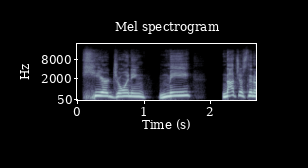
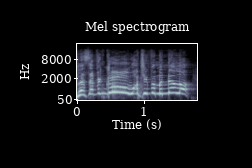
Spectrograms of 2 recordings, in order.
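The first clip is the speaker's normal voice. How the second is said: high, hollered fan cheer; excited cheer; 10 semitones higher than usual. Acted. Host reads a Manila viewer's message, high excited shout. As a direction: shout it out like a pumped-up supporter.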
